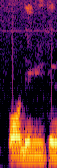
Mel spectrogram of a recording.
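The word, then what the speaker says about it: polemic: আর পলেমিকের উচ্চারণটা কি ঠিক আছে?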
